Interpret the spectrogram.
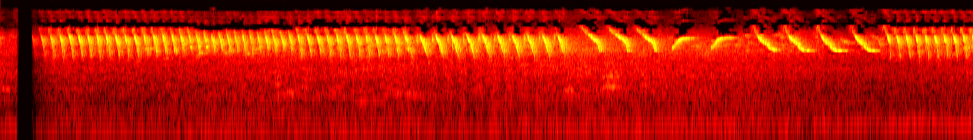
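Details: Canary singing loudly: a fast, high, steady trill of repeated notes that gives way to a series of sharply down-slurred whistles, with faint low background hum.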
